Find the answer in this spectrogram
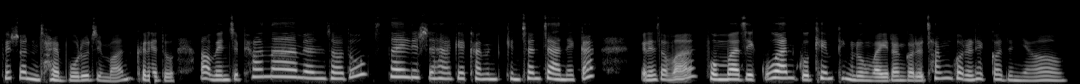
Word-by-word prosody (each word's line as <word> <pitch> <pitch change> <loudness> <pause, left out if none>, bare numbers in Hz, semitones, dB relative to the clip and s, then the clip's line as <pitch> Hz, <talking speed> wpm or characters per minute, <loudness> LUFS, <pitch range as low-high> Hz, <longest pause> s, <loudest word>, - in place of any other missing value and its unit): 패션은 285 -6 -1
잘 210 -2 +1
모르지만 185 +1 -2
그래도 185 -5 -3 0.2
아 275 - 0
왠지 210 -1 0
편하면서도 340 - 0
스타일리시하게 295 -7 0
가면 245 -3 -1
괜찮지 270 +3 0
않을까 230 - +1 0.5
그래서 220 +2 0
막 360 - 0
봄맞이 230 -2 +5
꾸안꾸 295 -2 +3
캠핑룩 260 -7 -1
막 170 - +2
이런 190 +3 +1
거를 180 -1 0
참고를 280 -6 -2
했거든요. 190 -6 -4
240 Hz, 330 characters per minute, -25 LUFS, 205-285 Hz, 0.5 s, 봄맞이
